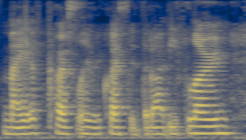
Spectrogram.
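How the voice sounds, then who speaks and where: An Australian woman chatting casually as a host, sassy and theatrical like a drag queen, with a husky voice damaged by weeks of coughing. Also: sits low, completely flat delivery, a little fast. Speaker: podcast host, singing performer. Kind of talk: casual chat. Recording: echoey room.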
